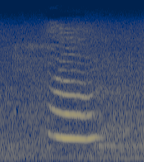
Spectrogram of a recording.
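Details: Baby kitten waking up from sleep indoors gives a short babbling sound: one soft, slightly falling tonal mew of under half a second, with quiet room background.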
